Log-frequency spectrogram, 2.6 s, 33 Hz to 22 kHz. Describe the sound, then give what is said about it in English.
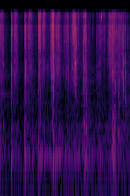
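Playing cards being shuffled and drawn for a Taurus card reading: many crisp riffling and snapping bursts in an uneven rhythm, fairly loud, with no talk. “I'm just picking a card. I will take 5 cards for you, Taurus.”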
